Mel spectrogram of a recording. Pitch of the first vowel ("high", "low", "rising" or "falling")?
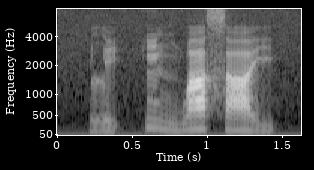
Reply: low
